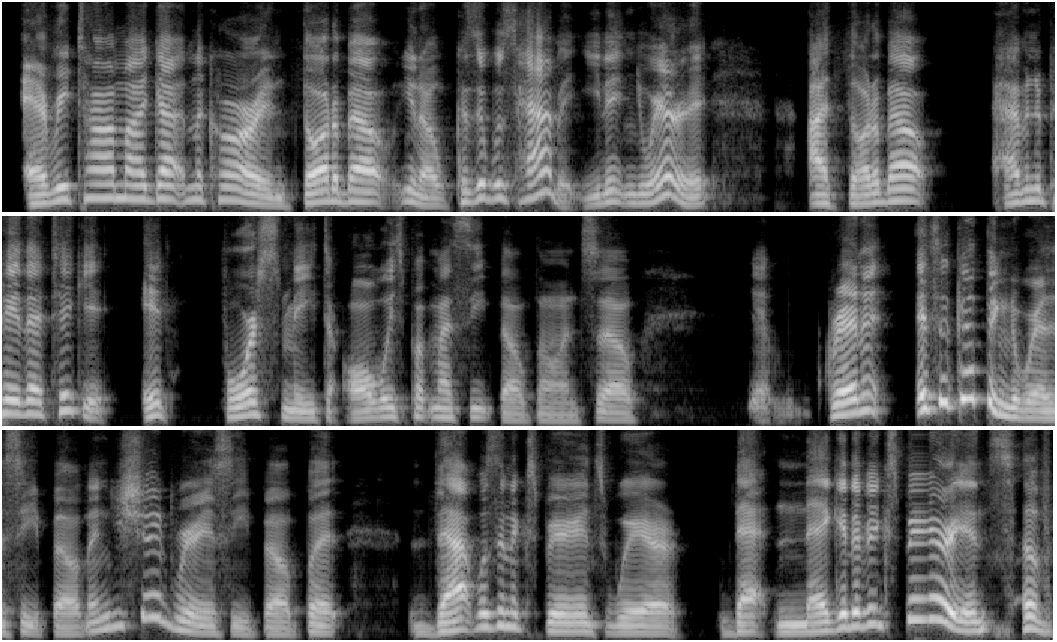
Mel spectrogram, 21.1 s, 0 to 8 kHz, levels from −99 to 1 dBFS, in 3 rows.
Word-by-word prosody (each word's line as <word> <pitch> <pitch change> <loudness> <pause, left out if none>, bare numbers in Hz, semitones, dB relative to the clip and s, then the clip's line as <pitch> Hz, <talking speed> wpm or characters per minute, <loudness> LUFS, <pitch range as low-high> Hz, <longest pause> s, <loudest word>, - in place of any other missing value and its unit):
Every 130 +10 +3
time 200 +1 0
I 190 -1 +2
got 190 +1 +2
in 175 - -9
the 185 - -4
car 175 -8 +2
and 105 -3 -4
thought 155 +4 +6
about, 155 -2 +3
you 155 - -3
know 100 -5 -2
'cause 150 - -9
it 205 - +2
was 200 0 -5
habit, 280 +9 0
you 110 +4 -9
didn't 130 -3 -5
wear 130 -4 +1
it. 115 - -5 0.6
I 125 +1 +3
thought 120 +2 -2
about 165 +3 +2 0.4
having 140 +6 -3
to 170 - -3
pay 185 +1 +3
that 180 -1 +1
ticket. 220 -2 -4 0.2
It 145 +5 -2 0.3
forced 150 +2 0
me 110 -2 -3
to - - -11
always 120 +5 -3
put 135 -1 -8
my 130 -1 -3
seat 120 0 -11
belt 90 0 -8
on, 85 -2 -11
so, 95 +1 -5 0.7
yeah, - - -12 0.4
granted, 190 +9 +5 0.2
it's 225 +1 +5
a 345 - +7
good 395 +1 +3
thing 175 - +4
to 130 - +2
wear 115 -2 0
the 110 - -3
seat 110 -2 -10
belt, 95 +4 -4
and 145 +7 -5
you 200 - -6
should 310 - -4
wear 135 -6 0
your 105 - -4
seat 95 -2 -12
belt, 90 -2 -4
but 105 -4 -2 0.5
that 125 - +3
was 190 +1 0
an 205 -2 0
experience 120 - -1
where 105 -1 0 0.3
that 115 +5 -2
negative 125 - +3
experience 230 - +3
of 165 -10 +3
135 Hz, 190 wpm, -23 LUFS, 110-185 Hz, 0.7 s, a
